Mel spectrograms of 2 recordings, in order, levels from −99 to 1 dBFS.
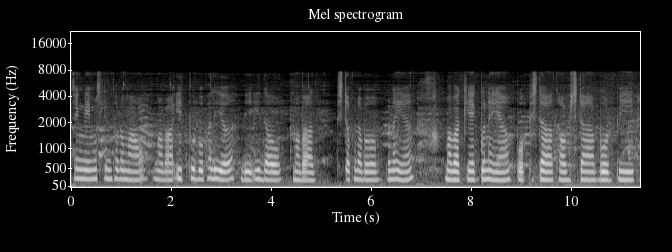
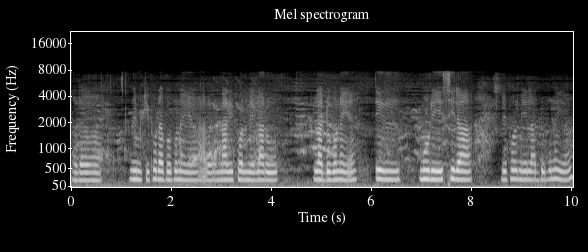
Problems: low volume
